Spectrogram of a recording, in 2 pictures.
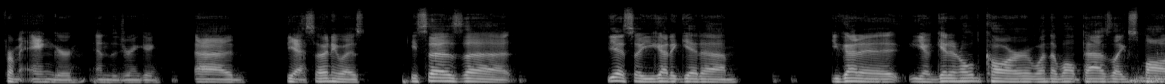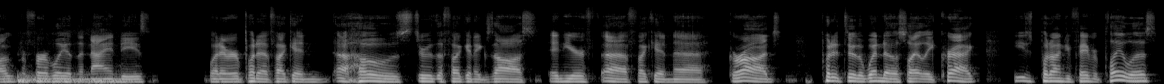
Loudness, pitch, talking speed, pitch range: -27 LUFS, 130 Hz, 170 wpm, 120-140 Hz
